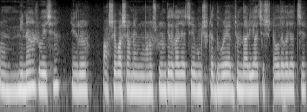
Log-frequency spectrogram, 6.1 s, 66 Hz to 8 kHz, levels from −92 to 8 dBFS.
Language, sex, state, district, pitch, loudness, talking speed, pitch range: Bengali, male, West Bengal, Jalpaiguri, 170 Hz, -14 LUFS, 175 wpm, 165-175 Hz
